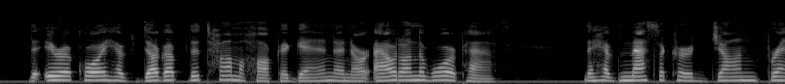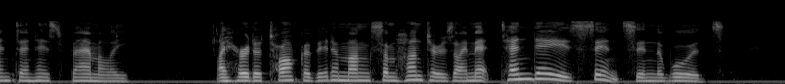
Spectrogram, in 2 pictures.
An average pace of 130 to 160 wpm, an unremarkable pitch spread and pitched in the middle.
Yes: average, 155 wpm; average, 3.2 semitones; medium, 175 Hz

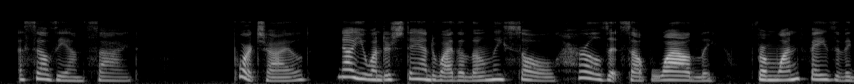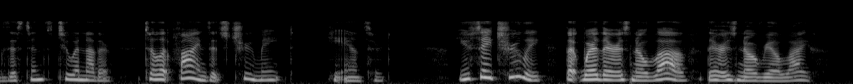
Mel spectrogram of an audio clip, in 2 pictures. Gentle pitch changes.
No: average, 4.0 semitones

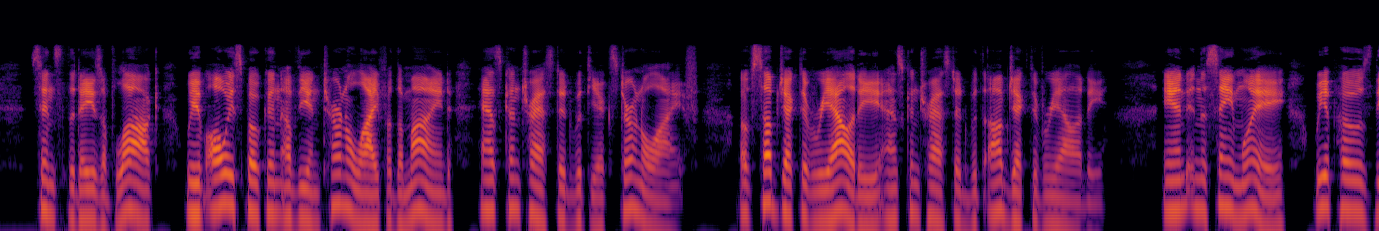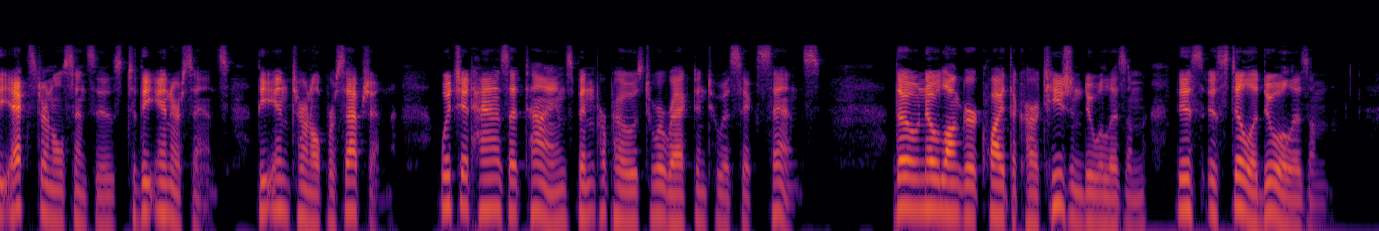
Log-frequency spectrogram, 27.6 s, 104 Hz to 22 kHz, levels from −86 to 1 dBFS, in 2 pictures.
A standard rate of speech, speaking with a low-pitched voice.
No: average, 155 wpm; medium, 145 Hz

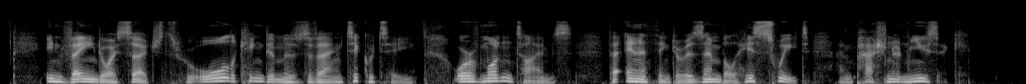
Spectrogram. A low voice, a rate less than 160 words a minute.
Yes: low, 115 Hz; average, 145 wpm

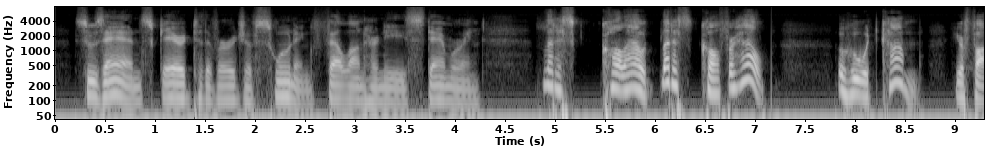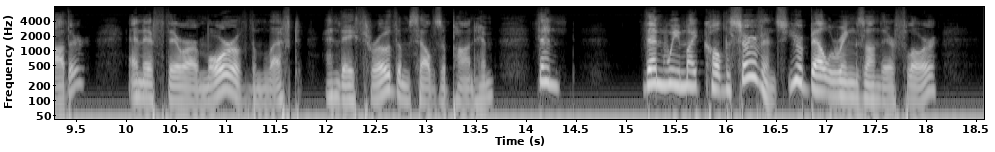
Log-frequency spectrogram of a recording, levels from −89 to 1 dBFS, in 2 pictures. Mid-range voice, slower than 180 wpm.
No: low, 110 Hz; average, 150 wpm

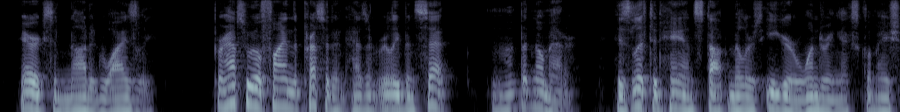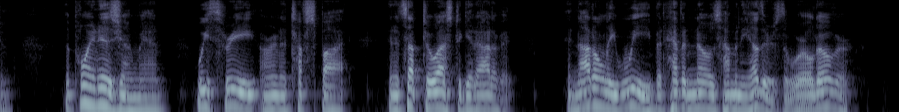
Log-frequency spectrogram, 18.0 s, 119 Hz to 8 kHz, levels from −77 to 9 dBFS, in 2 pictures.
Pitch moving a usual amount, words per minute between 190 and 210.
Yes: average, 3.3 semitones; average, 200 wpm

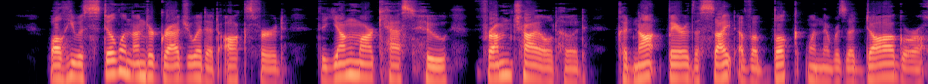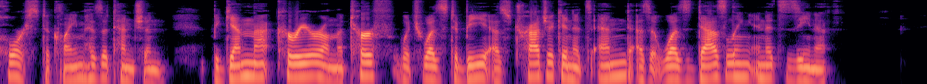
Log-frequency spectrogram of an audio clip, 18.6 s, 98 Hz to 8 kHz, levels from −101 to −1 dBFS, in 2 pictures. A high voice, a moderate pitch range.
No: low, 130 Hz; average, 3.6 semitones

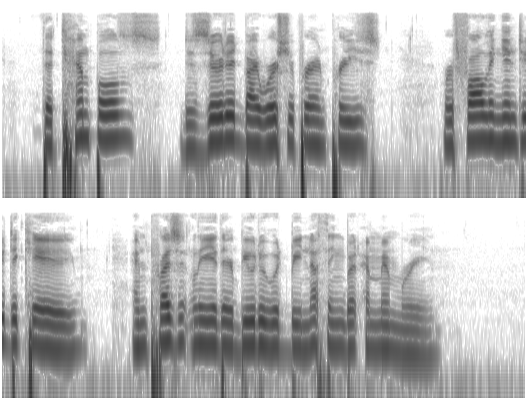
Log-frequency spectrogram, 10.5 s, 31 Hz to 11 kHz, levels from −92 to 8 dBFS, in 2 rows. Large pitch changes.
No: average, 3.0 semitones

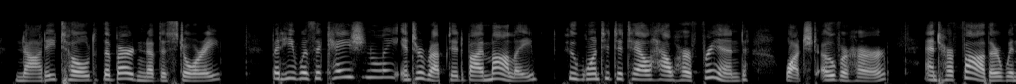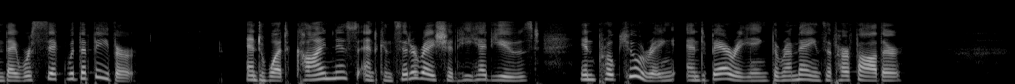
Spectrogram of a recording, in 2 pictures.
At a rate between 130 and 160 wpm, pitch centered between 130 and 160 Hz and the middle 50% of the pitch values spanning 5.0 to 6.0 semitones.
No: average, 150 wpm; high, 205 Hz; wide, 5.6 semitones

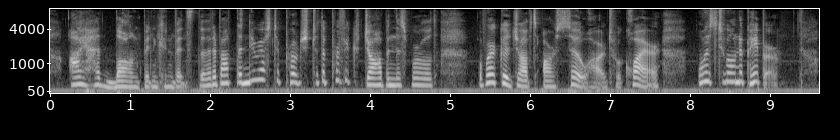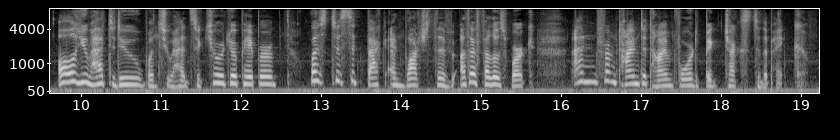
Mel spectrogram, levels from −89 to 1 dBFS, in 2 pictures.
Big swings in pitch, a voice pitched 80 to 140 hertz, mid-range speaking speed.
No: wide, 6.6 semitones; high, 215 Hz; average, 195 wpm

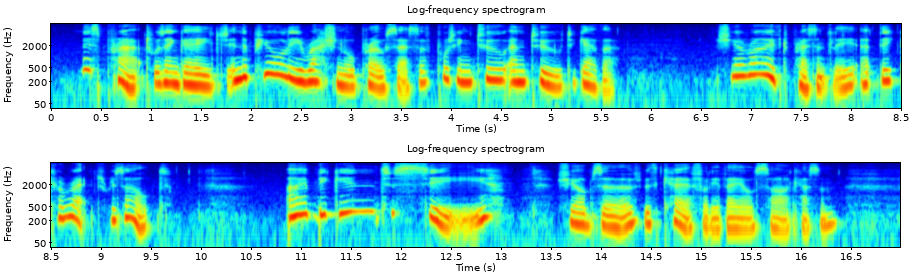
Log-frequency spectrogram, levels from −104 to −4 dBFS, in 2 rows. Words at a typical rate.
No: slow, 115 wpm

